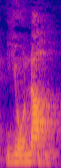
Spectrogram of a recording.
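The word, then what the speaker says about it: יונה: ओ एन ए एच जोना और योना का इब्रानी में जो प्रोनंसिएशन है या जब हम इब्रानी में इसे बोलते हैं तो इब्रानी में है योना सेम हमारे हिंदी का जो उच्चारण है उसी प्रकार इब्रानी में भी उच्चारण है सेम प्रोनंसिएशन है योना और इब्रानी भाषा में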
